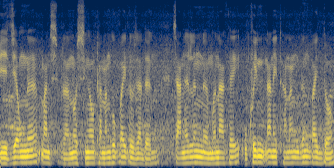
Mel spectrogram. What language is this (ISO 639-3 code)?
brx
